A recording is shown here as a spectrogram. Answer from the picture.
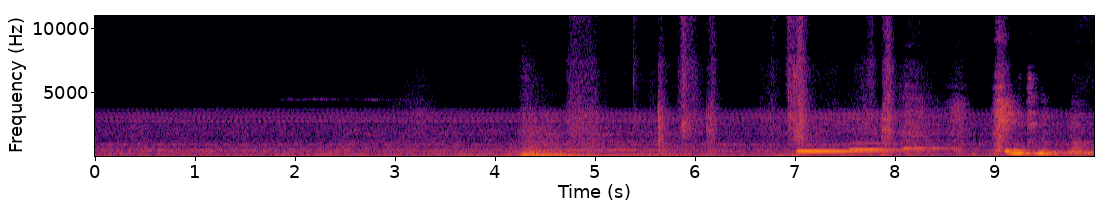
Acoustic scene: elevator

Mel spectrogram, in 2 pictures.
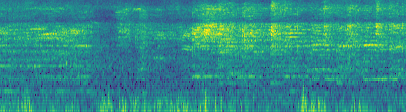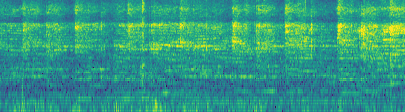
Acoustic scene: street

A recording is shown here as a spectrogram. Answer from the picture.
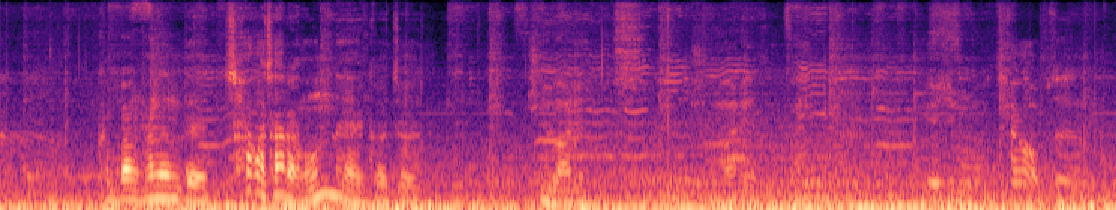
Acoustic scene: car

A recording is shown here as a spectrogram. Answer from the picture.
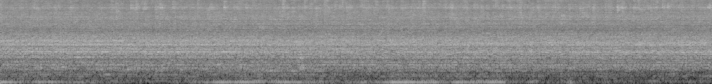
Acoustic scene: restroom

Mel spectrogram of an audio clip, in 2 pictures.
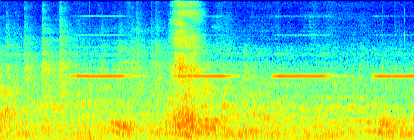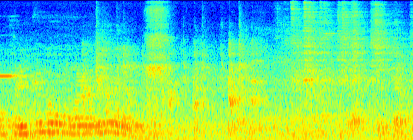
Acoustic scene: cafe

